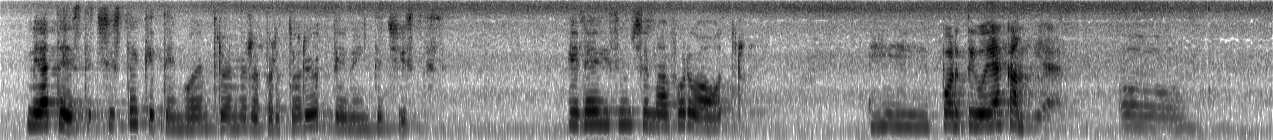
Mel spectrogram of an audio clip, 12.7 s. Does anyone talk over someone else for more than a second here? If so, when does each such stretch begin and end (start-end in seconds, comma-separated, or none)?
none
